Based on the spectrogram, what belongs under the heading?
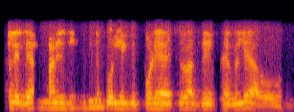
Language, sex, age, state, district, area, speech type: Odia, male, 45-60, Odisha, Koraput, urban, conversation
